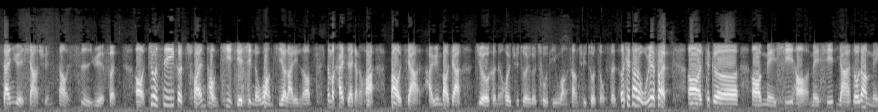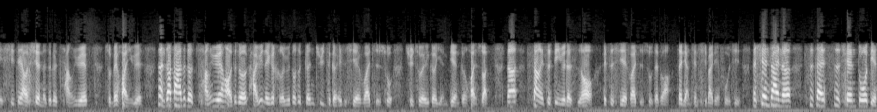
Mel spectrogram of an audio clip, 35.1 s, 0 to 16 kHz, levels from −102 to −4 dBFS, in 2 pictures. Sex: male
